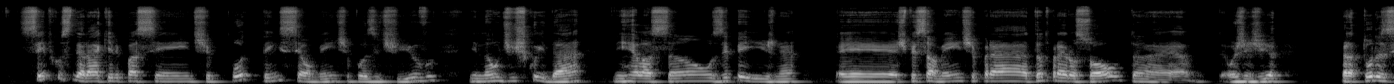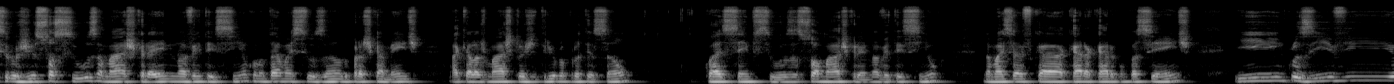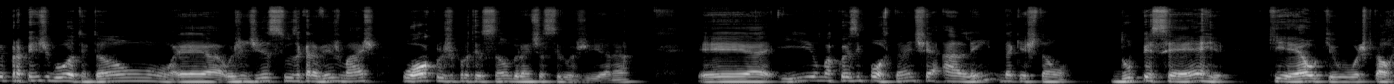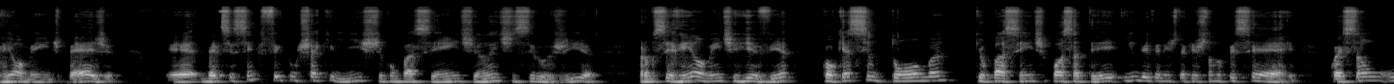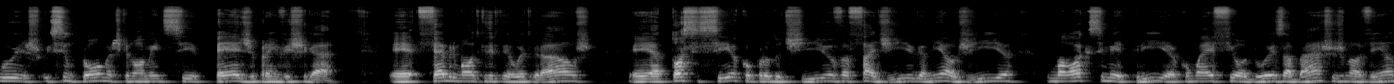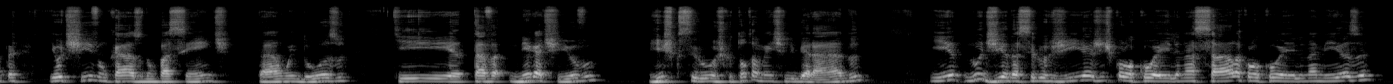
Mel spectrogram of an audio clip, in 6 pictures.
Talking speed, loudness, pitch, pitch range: 140 wpm, -27 LUFS, 135 Hz, 125-155 Hz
